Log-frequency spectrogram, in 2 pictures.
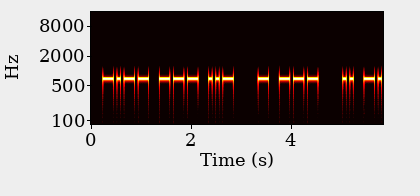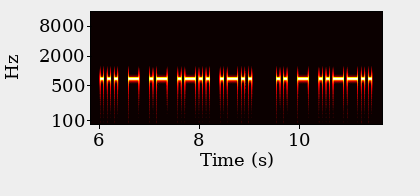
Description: Morse code, heard as a keyed tone, about 17 wpm, 700 Hz. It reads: YOU TO INSTALL IT?
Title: Sentences from Top 1600 Words 17wpm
